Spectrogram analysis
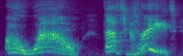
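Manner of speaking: high, bright put-on interest; fake enthusiasm. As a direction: gush to sound interested. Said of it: "spend five minutes going".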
